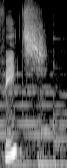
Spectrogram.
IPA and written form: fits (Fiets)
